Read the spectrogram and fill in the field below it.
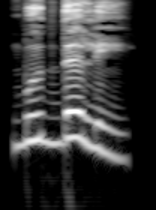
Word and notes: ಬುದ್ದಲಿ: kannada

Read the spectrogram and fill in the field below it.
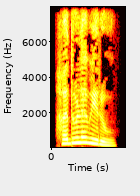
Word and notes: ಹಿತ್ತಿಲವರೆ: hittilavare

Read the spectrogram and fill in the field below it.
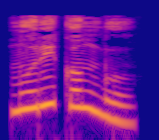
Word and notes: ಮುರಿಕೊಂಬು: Kannada

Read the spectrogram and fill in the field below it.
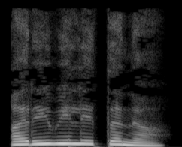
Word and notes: ಅರಿವಿಲಿತನ: kannada

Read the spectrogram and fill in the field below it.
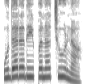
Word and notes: ಉದರದೀಪನ: udaradīpana

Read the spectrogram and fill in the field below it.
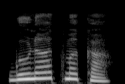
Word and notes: ಗುಣಾತ್ಮಕ: guṇātmaka

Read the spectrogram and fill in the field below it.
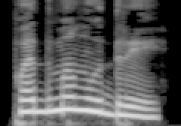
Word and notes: ಪದ್ಮಮುದ್ರೆ: padma mudre

